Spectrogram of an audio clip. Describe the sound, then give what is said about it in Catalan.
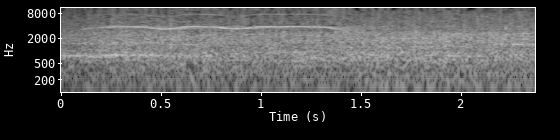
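Applause from Colla Vella supporters in Plaça del Blat at a castells (human tower) display, a dense, steady clapping wash that holds at an even level for the whole stretch. “Aplaudiments de tota la gent de la Vella, també dels aficionats que s'han apropat avui aquí a la plaça del Blat i a l'altre cantó de la plaça”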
